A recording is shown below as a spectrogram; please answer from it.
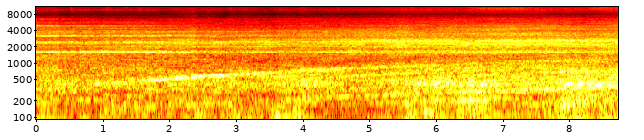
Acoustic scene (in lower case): subway station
